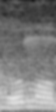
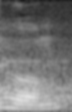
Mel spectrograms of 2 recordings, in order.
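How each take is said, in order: First: The word ends with an added u vowel. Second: The word ends on the m sound. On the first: The word is joined to the following word. "Kok bunyinya humu bukan hum? Iltiqo asakinain" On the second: The reader stops after the word. "Kalau dibaca putus ya hum bacanya"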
